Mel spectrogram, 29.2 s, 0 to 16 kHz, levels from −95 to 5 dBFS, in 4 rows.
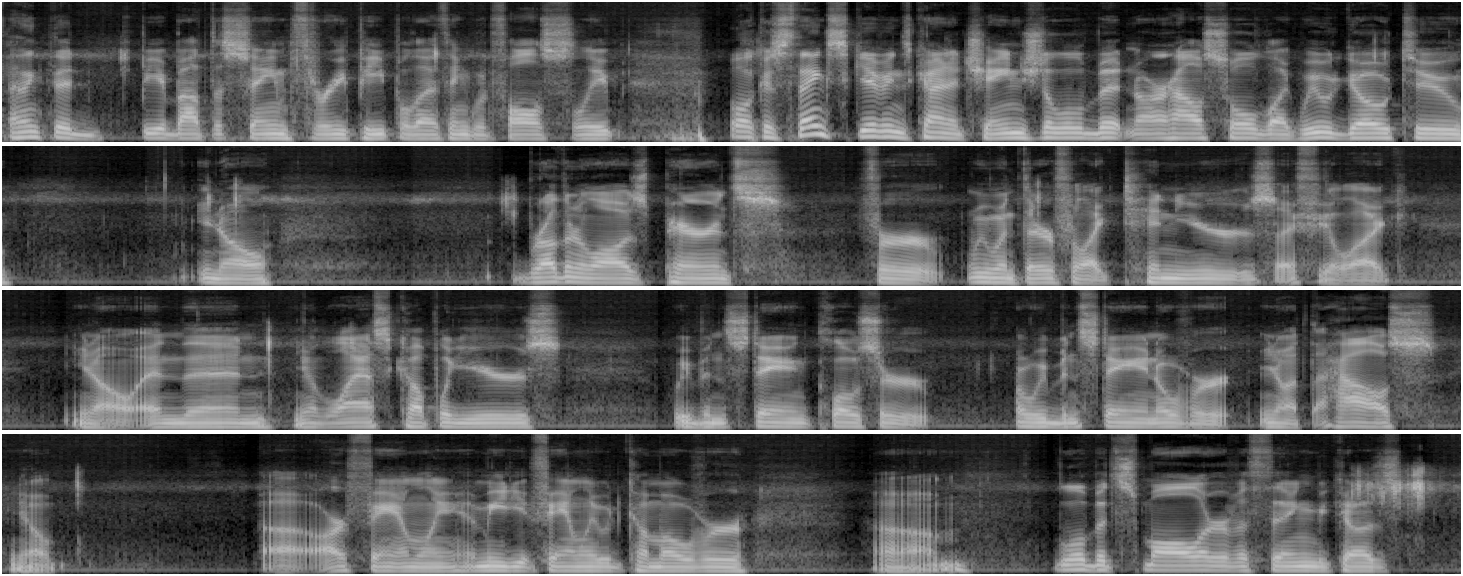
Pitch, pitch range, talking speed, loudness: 105 Hz, 100-115 Hz, 190 wpm, -22 LUFS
